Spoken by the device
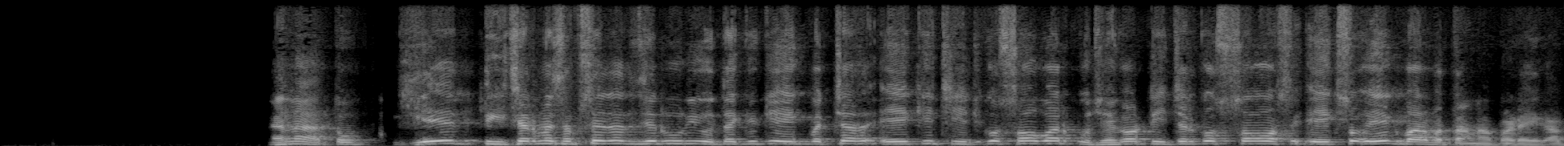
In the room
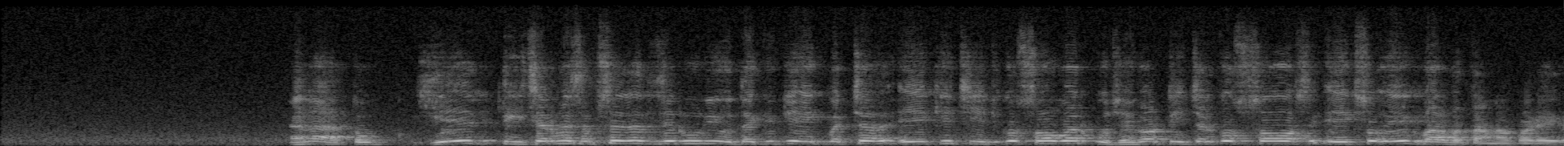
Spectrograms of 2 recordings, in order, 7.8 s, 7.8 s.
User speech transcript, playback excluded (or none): none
